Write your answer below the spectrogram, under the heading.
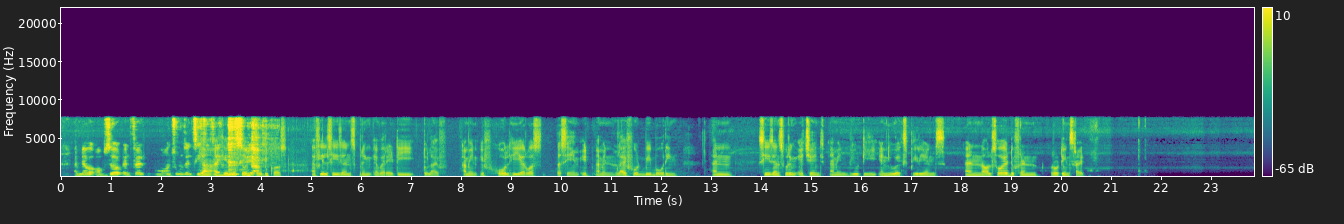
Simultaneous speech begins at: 2.7 s

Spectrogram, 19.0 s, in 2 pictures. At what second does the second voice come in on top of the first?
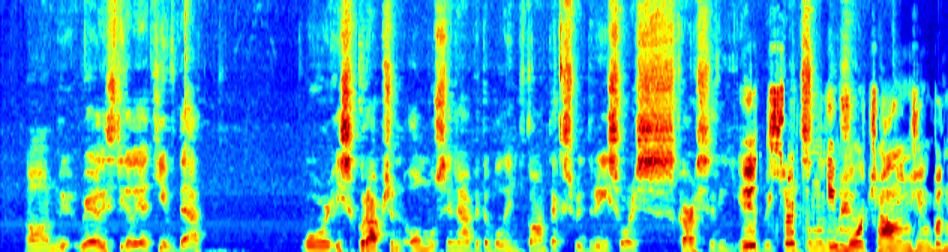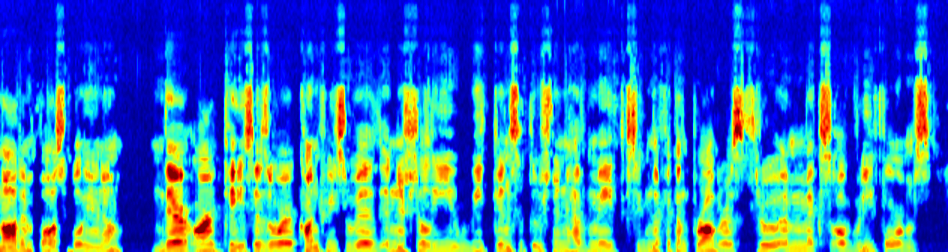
7.4 s

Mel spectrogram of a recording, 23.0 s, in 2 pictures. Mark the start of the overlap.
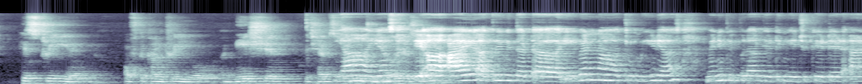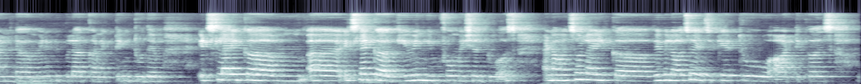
4.5 s

